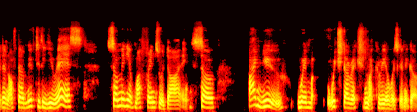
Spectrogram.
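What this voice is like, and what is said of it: South African accent. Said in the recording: “I have a bit of an accent. I'm originally from South Africa”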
